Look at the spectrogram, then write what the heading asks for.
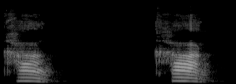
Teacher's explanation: Hoher Anfangskonsonant, zweites Tonzeichen, lebende Silbe, deshalb fallender Ton.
